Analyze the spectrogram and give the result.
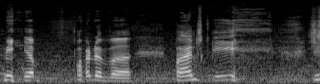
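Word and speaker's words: pączki: Ponsky I'm a little embarrassed I've been uh pronouncing these things wrong I've been calling them poochkis but I was informed that they're actually called punch keys in Polish so I've been saying looks like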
